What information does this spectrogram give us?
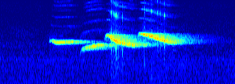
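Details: Young Trinca-ferro, eight months old, delivering a loud clear whistled phrase: a flat high note, then a lower rising slur, then two rich descending whistles with buzzy overtones, lasting about one and a half seconds against silence.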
